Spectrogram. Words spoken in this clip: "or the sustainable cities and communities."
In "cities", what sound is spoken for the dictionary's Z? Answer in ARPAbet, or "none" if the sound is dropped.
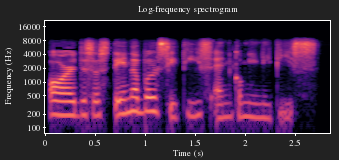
S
